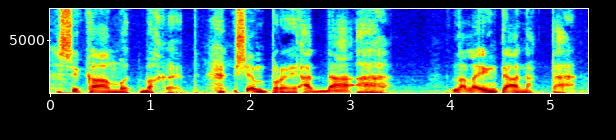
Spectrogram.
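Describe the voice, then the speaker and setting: A man playing a kindly, proud older father in a radio drama, warm and reassuring, with an Ilocano accent. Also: on the low side, huge pitch swings, slow pace, gravelly, slightly rough, exaggerated voice.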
